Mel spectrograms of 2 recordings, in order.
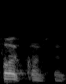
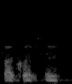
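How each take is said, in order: First: It is said loudly and boldly. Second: It is said quietly and timidly.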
